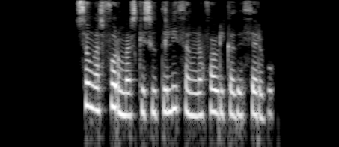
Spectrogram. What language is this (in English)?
Galician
